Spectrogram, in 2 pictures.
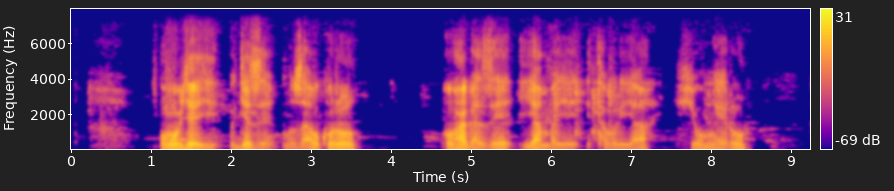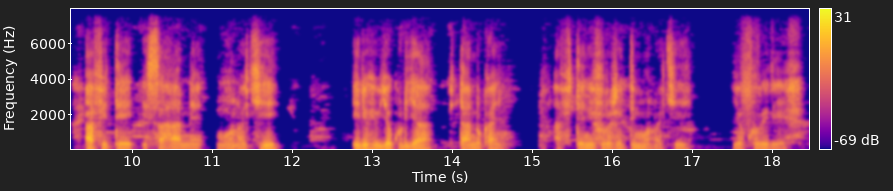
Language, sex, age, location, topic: Kinyarwanda, male, 36-49, Kigali, health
